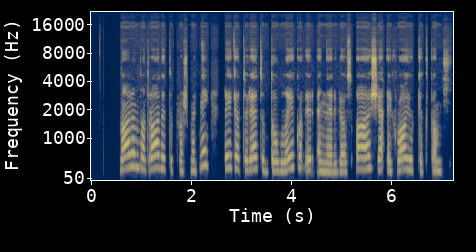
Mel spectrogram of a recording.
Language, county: Lithuanian, Šiauliai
